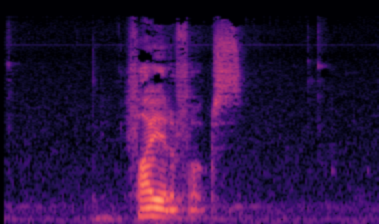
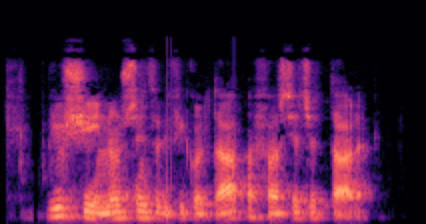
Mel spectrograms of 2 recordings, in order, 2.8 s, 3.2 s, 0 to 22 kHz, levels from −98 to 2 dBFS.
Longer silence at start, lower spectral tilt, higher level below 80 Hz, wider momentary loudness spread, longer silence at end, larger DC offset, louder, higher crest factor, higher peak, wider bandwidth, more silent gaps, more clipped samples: first, 0.95 s vs 0.35 s; about the same, -4 dB/octave vs -4.5 dB/octave; second, -68 dBFS vs -62 dBFS; first, 17 LU vs 9 LU; first, 1.05 s vs 0.45 s; neither; second, -28 LUFS vs -21 LUFS; about the same, 22 dB vs 18 dB; second, -10 dBFS vs -4 dBFS; first, 16.5 kHz vs 9.2 kHz; neither; neither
